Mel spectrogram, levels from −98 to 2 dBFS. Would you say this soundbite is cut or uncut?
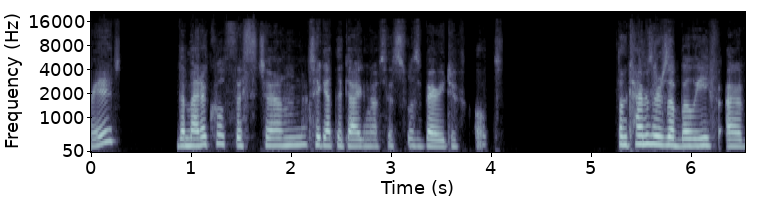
cut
